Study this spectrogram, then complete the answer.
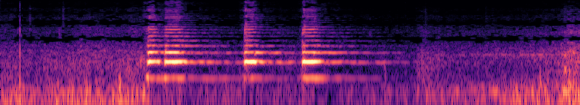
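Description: A train horn sounds three short blasts.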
